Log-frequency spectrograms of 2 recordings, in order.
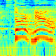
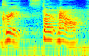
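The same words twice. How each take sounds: First: Imitating a pestering man's puzzled query; questioning echo. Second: Low, slow, firm demand; curt retort. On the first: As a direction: echo it back as if you missed it. Pestering man echoes her demand. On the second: Retold or imitated. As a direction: lay it down slowly to end the pestering. Curt retort to pestering man.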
